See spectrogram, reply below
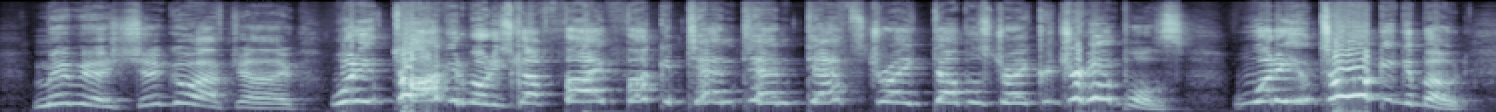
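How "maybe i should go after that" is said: casual, relaxed conversational speaking voice. Mocking what other players at the table say: imitating another player at the table. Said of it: "other people at the table will be like".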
